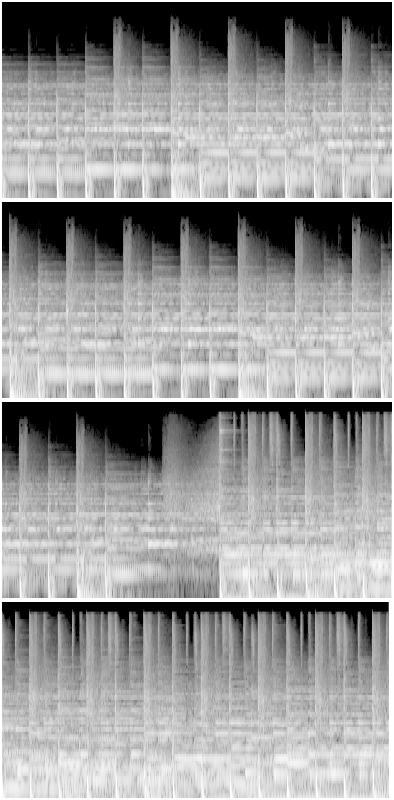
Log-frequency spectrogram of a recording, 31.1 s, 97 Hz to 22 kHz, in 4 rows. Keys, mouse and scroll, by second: 3.3-3.9 scroll up 3, 3.9 scroll down 2, 4.3 click, 4.8 scroll up 1, 5.5 scroll up 1, 6.7 drag, 10.7 scroll up 1, 11.6 shift+click, 12.7 shift+click, 13.3 shift+click, 14.0 shift+click, 14.7 scroll down 1, 14.9-16.5 middle drag, 16.5 shift+click, 17.3 KP_1, 18.2-18.6 scroll up 1, 18.6-18.9 scroll down 2, 19.0 x, 21.2-22.2 drag, 22.2 x, 23.2-25.0 middle drag, 25.0 click, 25.9 a, 26.5 KP_1, 27.9-30.0 drag, 30.0-31.1 right drag.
